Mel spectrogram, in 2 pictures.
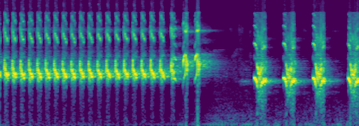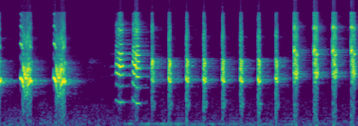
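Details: Vigorously singing black-winged myna with full fill-in song, used as a training tutor: an even, rapid chirp series, then several separate loud rasping notes spaced about half a second apart, then a quicker run of clipped chirps.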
